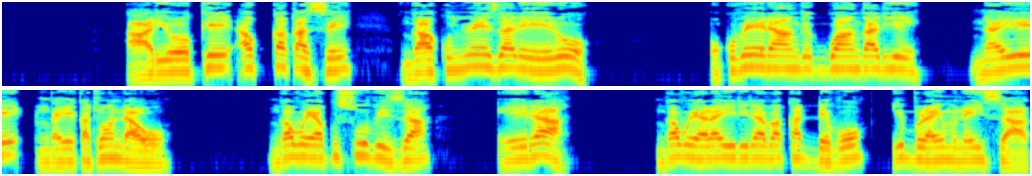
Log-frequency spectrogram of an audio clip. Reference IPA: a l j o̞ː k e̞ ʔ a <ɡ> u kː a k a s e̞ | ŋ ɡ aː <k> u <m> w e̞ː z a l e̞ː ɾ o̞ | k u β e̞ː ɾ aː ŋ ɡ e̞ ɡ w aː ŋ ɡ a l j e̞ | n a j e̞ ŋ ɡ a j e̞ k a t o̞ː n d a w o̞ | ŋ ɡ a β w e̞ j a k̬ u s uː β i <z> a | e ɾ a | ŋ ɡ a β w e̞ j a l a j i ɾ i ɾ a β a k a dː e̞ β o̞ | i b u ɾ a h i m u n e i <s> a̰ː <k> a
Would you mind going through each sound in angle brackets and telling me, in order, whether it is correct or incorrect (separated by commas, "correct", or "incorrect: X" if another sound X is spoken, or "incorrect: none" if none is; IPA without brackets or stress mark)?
incorrect: k, correct, incorrect: ɲ, correct, correct, correct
